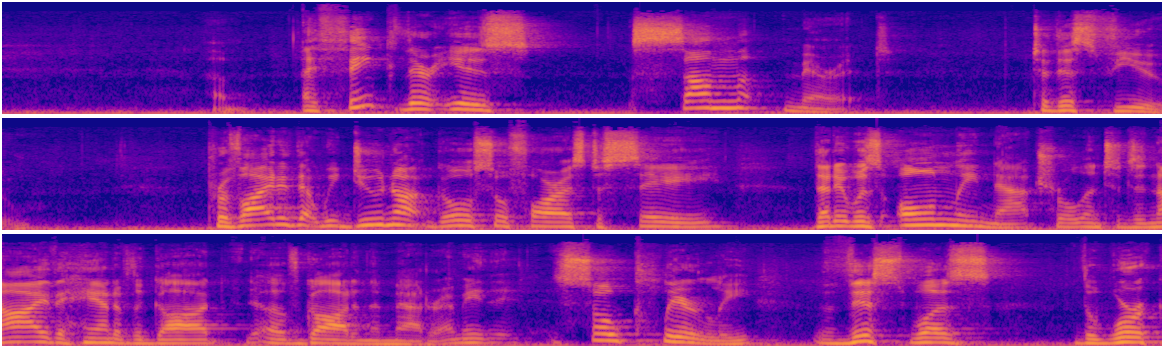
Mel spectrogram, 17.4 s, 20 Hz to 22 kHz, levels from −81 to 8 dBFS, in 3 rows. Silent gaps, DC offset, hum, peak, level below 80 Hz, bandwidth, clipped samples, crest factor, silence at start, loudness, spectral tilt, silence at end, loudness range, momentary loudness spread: none; under 0.1%; none; 0 dBFS; -38 dBFS; over 20 kHz; under 0.1%; 18 dB; 0 s; -16 LUFS; -3 dB/octave; 0 s; 4 LU; 21 LU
